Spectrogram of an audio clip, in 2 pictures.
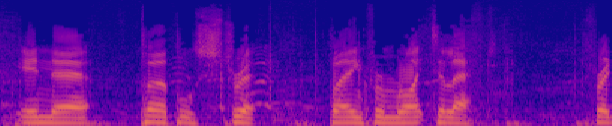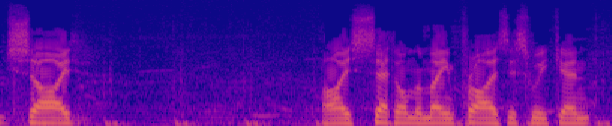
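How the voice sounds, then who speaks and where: A man commentating live on a rugby tens match from the stand of an open stadium, chatty between plays and lifting when play breaks open. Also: fairly high pitch. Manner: chatty, rising excitedly on breaks.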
